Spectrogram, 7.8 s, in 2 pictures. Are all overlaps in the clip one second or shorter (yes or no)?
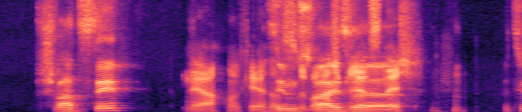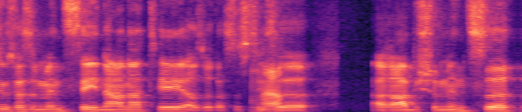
no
